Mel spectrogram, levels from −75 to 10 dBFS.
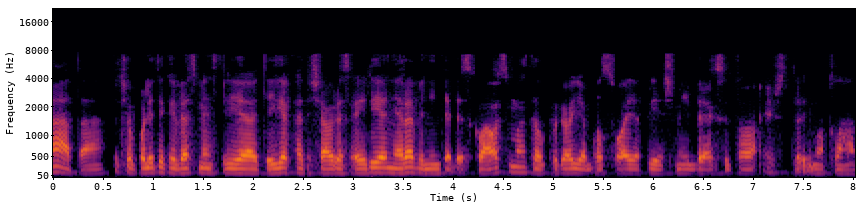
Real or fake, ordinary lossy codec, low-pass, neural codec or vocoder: real; AAC, 32 kbps; 7.2 kHz; none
